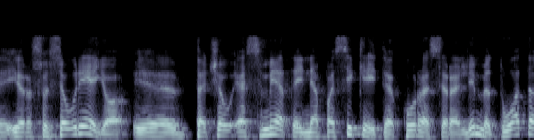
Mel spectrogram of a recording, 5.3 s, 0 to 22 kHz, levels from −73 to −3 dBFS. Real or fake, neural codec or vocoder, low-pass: fake; codec, 16 kHz, 6 kbps, DAC; 7.2 kHz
